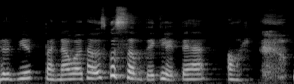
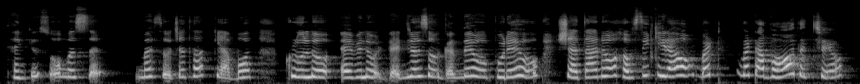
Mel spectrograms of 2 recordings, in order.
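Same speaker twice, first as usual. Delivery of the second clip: gushing servant; 6 semitones higher, 4 dB louder than usual. Acted. Servant thanking his boss, high and gushing. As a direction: gush with naive excitement.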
